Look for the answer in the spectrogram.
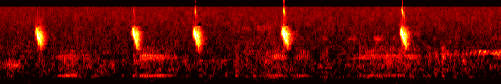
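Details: Eurasian tree sparrow calling: five loud, short, sharp chirps spaced about one to two seconds apart, with soft low cooing, like a dove's, running underneath throughout.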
